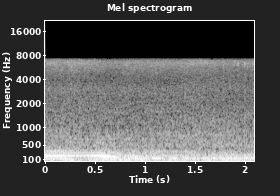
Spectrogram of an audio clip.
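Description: Street traffic ambience: steady road noise with a low vehicle engine drone, starting abruptly.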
